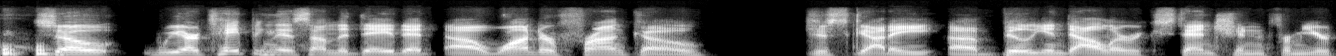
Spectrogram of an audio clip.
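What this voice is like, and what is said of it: Usual voice. Nothing is said of it.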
